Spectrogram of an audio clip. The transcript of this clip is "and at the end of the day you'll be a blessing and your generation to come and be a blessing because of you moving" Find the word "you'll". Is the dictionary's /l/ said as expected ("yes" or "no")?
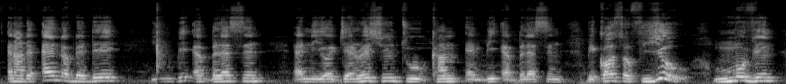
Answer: no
